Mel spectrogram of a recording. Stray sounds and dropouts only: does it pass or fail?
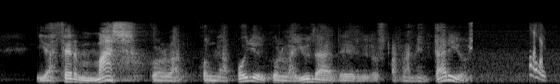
fail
